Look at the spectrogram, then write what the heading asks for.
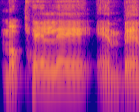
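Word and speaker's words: Mokele-mbembe: Mokele Mbembe.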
